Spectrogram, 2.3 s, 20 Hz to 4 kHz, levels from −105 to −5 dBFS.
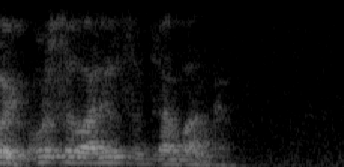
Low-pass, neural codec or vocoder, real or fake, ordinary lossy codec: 3.6 kHz; none; real; Opus, 32 kbps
